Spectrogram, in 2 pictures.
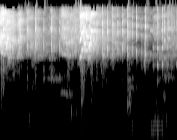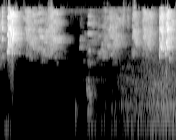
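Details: Lovebird colony with a female in konslet condition: long stretches of dense, high, rapidly trilled and scratchy chattering, pulsing in quick bursts, a brief pause near five seconds, then renewed shrill chatter; faint background noise.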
